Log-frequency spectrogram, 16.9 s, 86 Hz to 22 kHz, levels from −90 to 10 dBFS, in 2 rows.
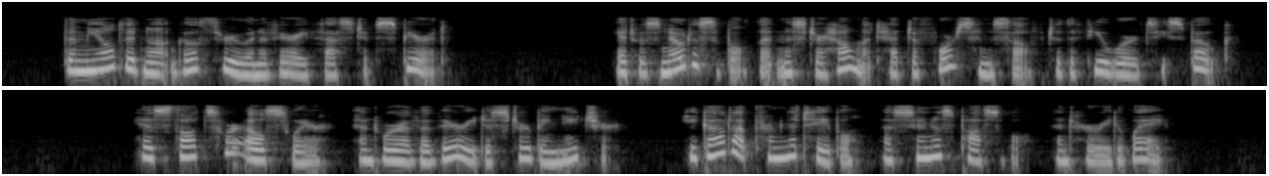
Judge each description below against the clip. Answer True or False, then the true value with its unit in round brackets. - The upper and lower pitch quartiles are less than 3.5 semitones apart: False (4.2 semitones)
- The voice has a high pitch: True (215 Hz)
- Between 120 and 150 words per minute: False (180 wpm)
